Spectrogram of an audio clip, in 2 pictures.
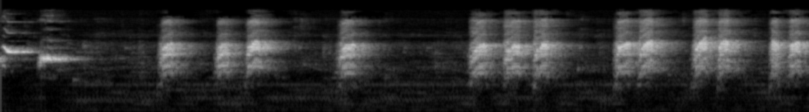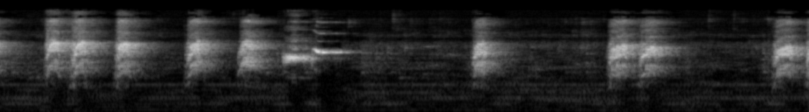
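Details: A sooty-headed bulbul sings vigorously while responding to another bulbul: dense clusters of scratchy chirps, with short downward whistled slurs opening and ending the phrase.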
